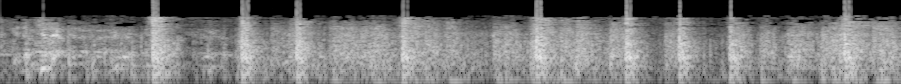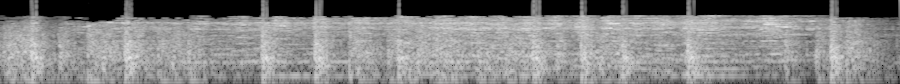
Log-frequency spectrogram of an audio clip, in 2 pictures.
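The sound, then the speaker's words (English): Rapid, irregular gunshots crack out again and again, loud and sharp, over a dense rumbling commotion with voices mixed in, as outlaws thunder down upon a village with guns blazing, the shots bunching together and then thinning toward the end. “Outlaws thunder down upon the village, with guns blazing.”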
